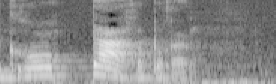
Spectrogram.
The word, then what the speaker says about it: grand: En faisant la liaison avec la lettre T, je dois prononcer T. On ne peut pas dire le grand arbre, c'est faux. On dit le grand arbre.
